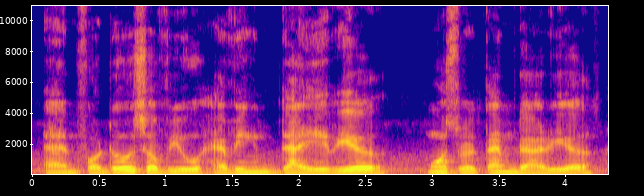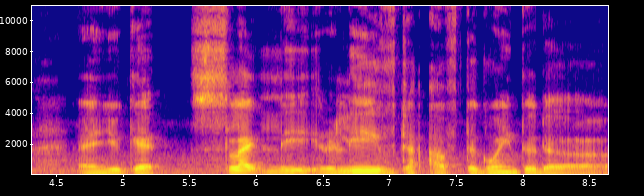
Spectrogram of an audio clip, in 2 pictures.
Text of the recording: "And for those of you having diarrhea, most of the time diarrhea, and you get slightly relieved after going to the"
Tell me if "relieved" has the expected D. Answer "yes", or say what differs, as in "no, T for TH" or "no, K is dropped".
yes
